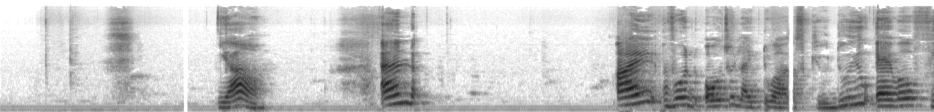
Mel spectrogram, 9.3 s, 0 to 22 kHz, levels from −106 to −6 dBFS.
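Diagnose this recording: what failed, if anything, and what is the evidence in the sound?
Codec stage, gap at a join of encoded pieces: the speech drops out for about 47 ms at 1.83 s and about 59 ms at 7.88 s, six seconds apart, then resumes exactly where it stopped. Separately encoded segments were concatenated with their encoder delay and end-frame padding left untrimmed.

Level stage, hard clipping: from 6.18 to 6.35 s the peaks are cut flat, driven about 3 dB past the ceiling of a converter or number format. The squared-off tops add high harmonics, heard as crackle on the loudest parts of the speech.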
